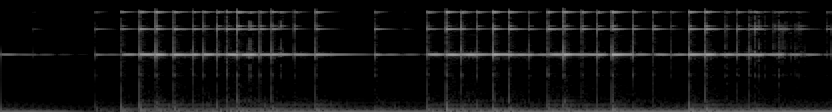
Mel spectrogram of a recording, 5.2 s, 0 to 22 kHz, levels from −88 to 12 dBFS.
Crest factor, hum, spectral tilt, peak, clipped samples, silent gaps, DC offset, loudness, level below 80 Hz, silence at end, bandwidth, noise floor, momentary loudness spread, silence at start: 18 dB; 60 Hz at -65 dBFS; 3 dB/octave; -12 dBFS; under 0.1%; none; 0.1%; -26 LUFS; -62 dBFS; 0 s; 16.5 kHz; -61 dBFS; 13 LU; 0 s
